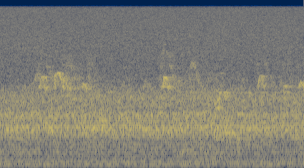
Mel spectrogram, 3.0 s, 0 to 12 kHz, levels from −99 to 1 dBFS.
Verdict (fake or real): real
